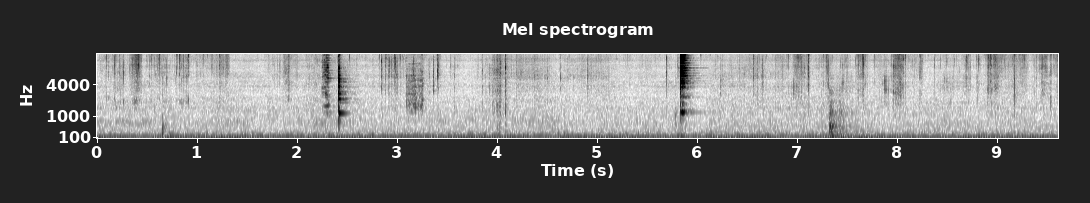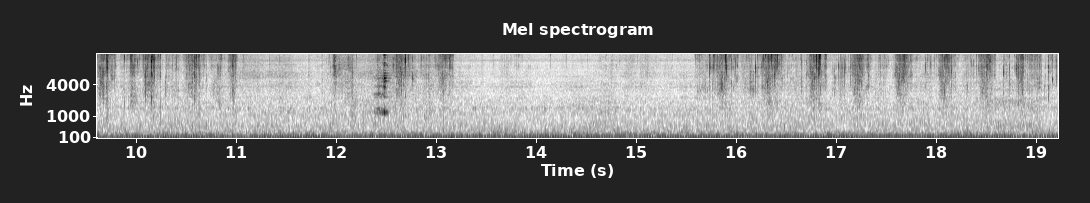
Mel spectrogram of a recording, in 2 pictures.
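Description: Soft pats and squishes of wet hands pressing and shaping sticky rice dough around a minced-meat filling for rice kubba, with a few sharp clinks, the loudest about six seconds in. A steady low hum runs underneath.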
